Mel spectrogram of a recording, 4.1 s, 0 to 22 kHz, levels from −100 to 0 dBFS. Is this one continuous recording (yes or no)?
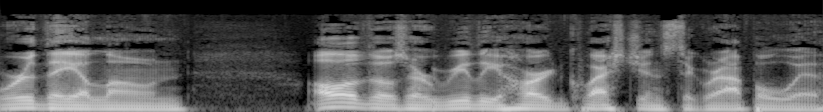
no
